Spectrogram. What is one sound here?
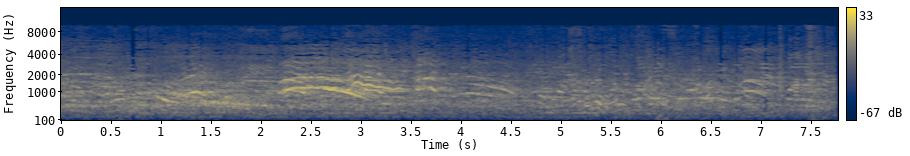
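Children shout and call out on an outdoor pitch.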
